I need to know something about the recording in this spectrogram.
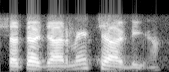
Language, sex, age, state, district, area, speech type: Sindhi, male, 18-30, Gujarat, Surat, urban, conversation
